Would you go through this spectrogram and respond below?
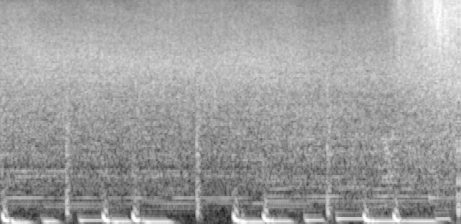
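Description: Beef pieces for stroganoff sear in a pan over high heat, a continuous loud sizzle and hiss with a repeating low rhythmic thumping underneath, and no voices.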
